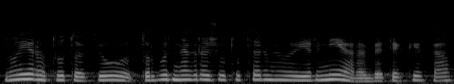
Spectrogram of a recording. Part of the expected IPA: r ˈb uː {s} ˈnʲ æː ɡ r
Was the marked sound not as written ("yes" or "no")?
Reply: yes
